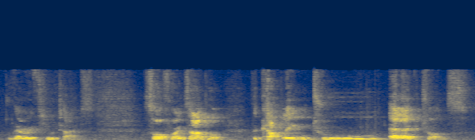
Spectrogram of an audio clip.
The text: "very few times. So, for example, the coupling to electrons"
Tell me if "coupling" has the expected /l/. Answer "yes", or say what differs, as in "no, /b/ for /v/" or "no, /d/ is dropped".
yes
